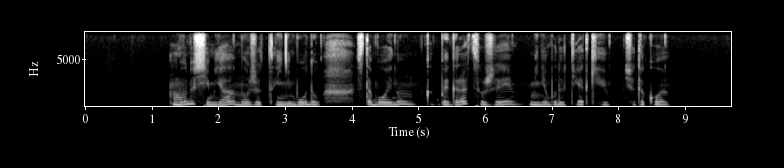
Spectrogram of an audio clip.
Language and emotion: Russian, sad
